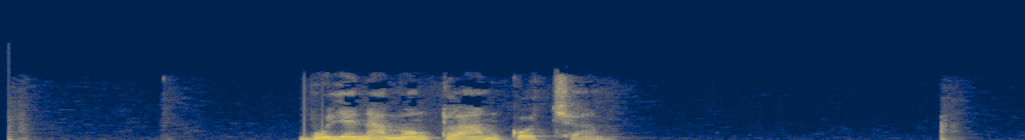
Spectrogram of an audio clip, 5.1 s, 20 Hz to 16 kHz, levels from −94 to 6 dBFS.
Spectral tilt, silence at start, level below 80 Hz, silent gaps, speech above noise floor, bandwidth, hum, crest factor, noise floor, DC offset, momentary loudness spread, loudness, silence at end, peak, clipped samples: -6.5 dB/octave; 1.5 s; -52 dBFS; none; 65 dB; 7.8 kHz; none; 18 dB; -79 dBFS; under 0.1%; 11 LU; -15 LUFS; 0.4 s; -2 dBFS; under 0.1%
